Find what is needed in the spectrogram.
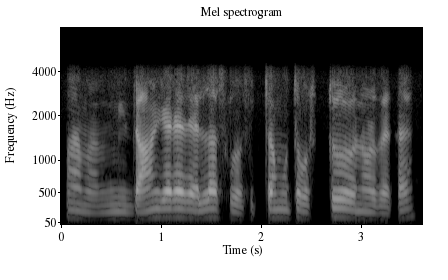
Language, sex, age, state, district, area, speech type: Kannada, male, 30-45, Karnataka, Davanagere, rural, conversation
